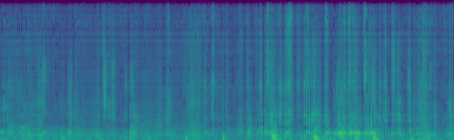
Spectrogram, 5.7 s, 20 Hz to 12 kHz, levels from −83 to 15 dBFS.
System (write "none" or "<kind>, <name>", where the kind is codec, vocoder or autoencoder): vocoder, BigVGAN v2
